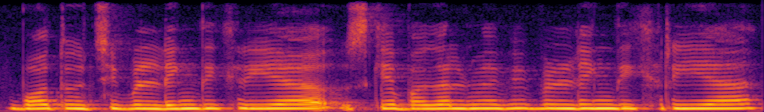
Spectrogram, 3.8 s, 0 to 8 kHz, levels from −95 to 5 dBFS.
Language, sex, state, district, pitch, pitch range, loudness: Hindi, female, Bihar, Kaimur, 280 Hz, 275-285 Hz, -11 LUFS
